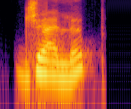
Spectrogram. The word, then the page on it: jalap: Indian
